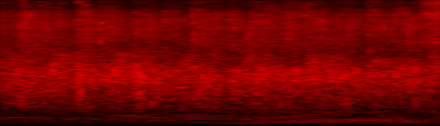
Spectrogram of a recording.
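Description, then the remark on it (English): An audience claps steadily in thanks to God, dense overlapping hand claps forming a continuous wash of applause that holds an even level throughout, with no voices standing out. “We can clap right now.”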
